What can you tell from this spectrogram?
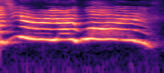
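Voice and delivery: high, loud triumphant squeal; gleeful cheer. A narrator's reading. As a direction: cheer like you just won the prize. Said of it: "he goes".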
